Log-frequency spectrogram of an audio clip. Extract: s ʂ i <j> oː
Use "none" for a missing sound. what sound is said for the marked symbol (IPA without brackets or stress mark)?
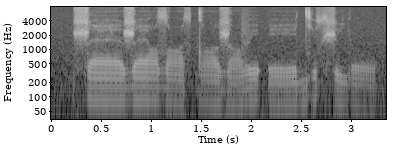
j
